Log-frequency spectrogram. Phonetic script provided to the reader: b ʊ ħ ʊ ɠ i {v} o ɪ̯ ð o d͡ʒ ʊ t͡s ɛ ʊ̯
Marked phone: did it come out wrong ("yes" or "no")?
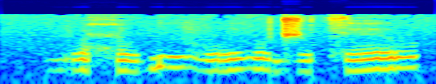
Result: no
